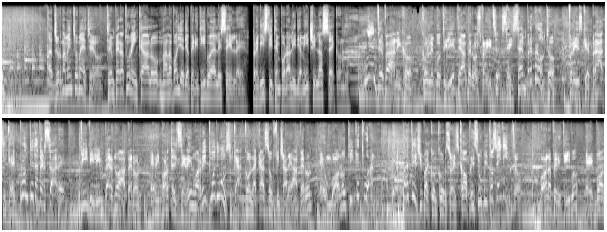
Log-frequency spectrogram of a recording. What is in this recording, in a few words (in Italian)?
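Italian, Commercial; GoLocalise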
